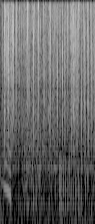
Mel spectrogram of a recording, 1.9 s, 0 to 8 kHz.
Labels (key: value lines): label: biophony, cascading saw
recorder: SoundTrap 600 or HydroMoth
